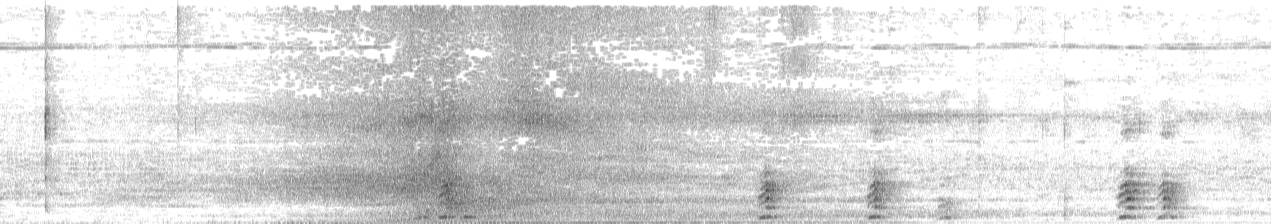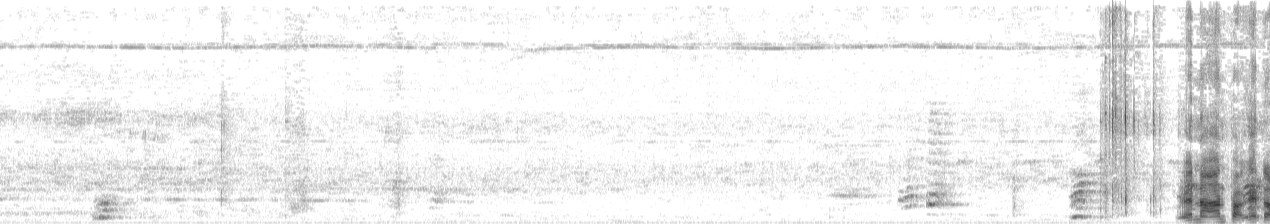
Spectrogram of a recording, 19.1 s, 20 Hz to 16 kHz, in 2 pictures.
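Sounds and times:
vehicle passing: 1.0s - 11.0s
dog barking: 3.0s - 3.8s, 5.6s - 7.3s, 8.4s - 9.0s, 10.2s - 10.5s, 17.6s - 17.9s.

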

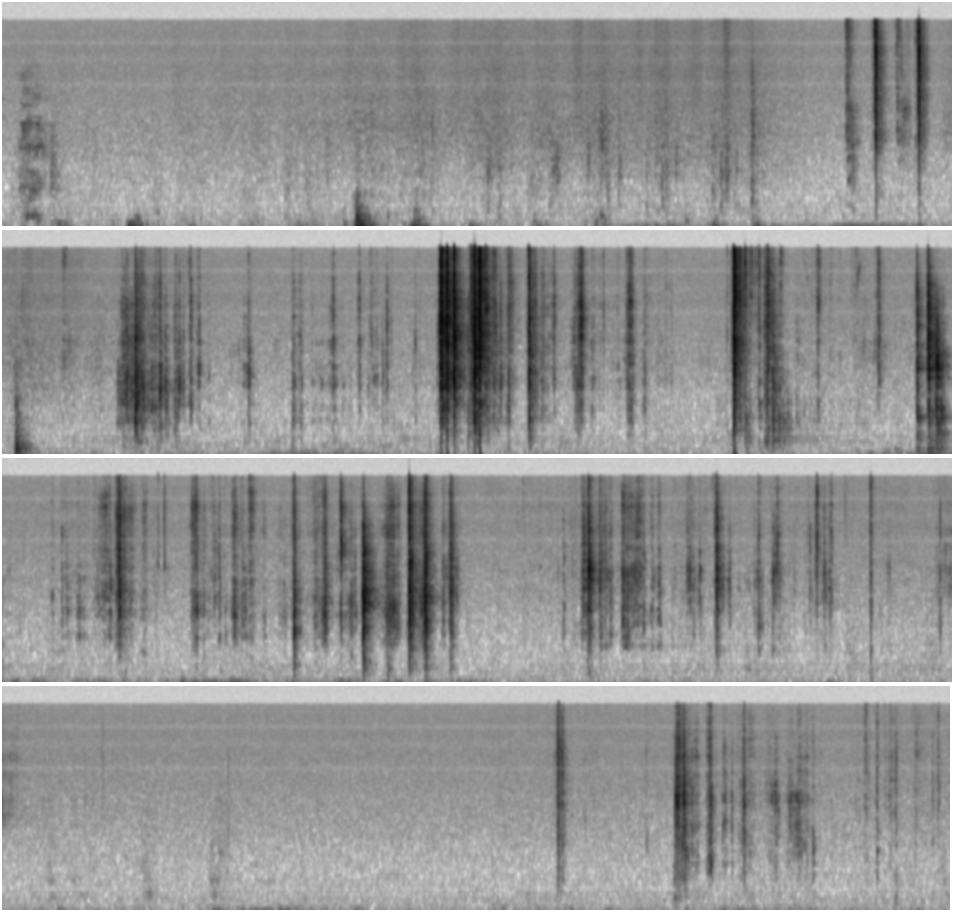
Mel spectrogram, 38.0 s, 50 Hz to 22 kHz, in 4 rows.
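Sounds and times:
scissors snipping plastic: 8.4s - 9.3s, 12.5s - 15.9s
plastic blister pack crackling: 10.7s - 18.4s.

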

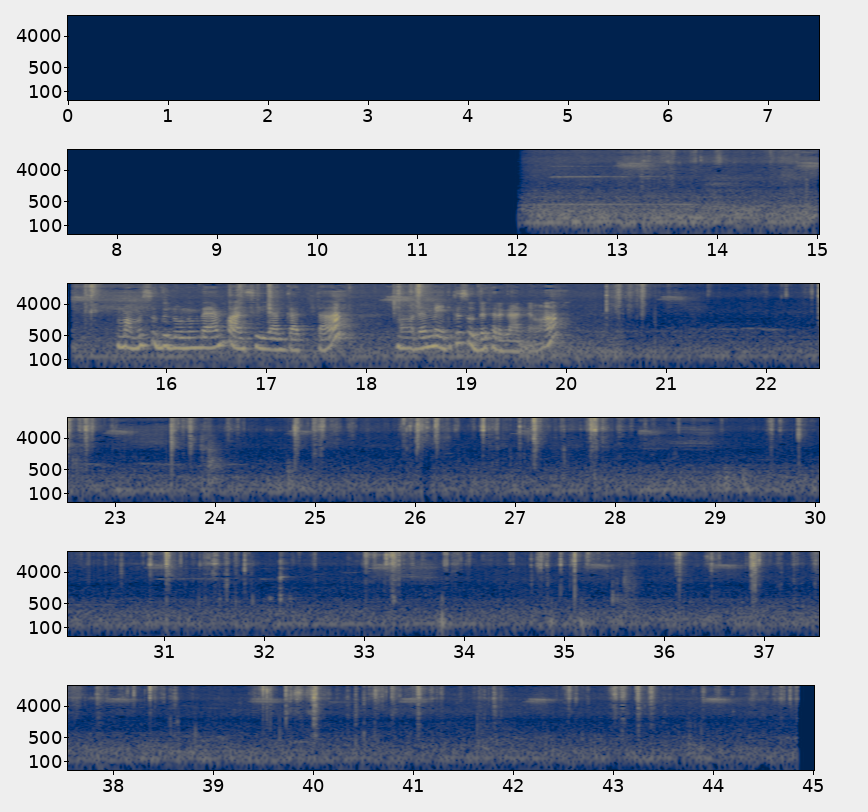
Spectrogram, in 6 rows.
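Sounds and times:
knife clicking peeling garlic: 22.1s - 25.2s.

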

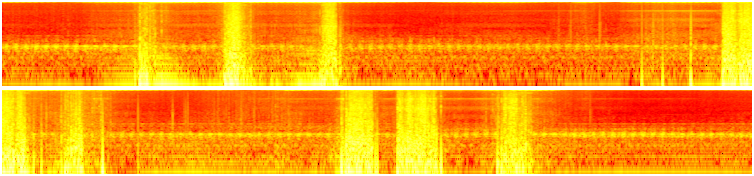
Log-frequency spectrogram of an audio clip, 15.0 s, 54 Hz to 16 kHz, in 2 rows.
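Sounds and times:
steady hum: 0.0s - 15.0s
hissing radio static bursts: 1.2s - 3.6s, 5.6s - 13.2s.

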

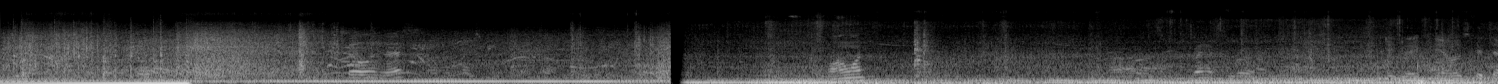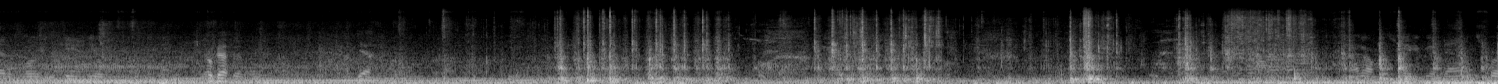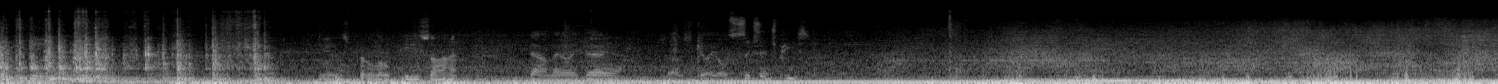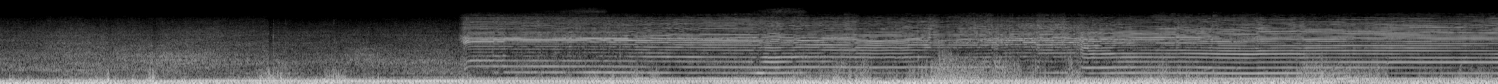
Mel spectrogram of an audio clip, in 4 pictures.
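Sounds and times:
low engine running: 4.1s - 59.9s
clattering knocks and scrapes: 17.6s - 33.0s
loud sustained buzzing tone: 37.1s - 59.9s.

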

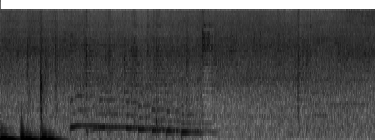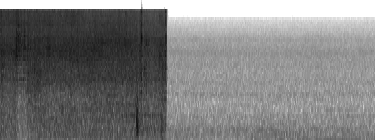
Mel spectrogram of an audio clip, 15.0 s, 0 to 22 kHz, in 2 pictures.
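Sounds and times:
production line hissing: 0.0s - 10.8s.

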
